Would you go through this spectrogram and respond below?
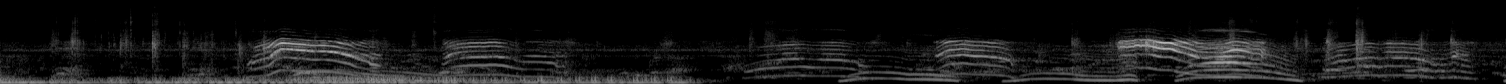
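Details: Angry cats in a fight, trading long arched yowls and moaning caterwauls, repeated bursts that swell and fade, a low rumbling background noise in the first half then clearer calls later.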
